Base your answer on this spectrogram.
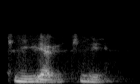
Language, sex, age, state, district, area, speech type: Dogri, male, 30-45, Jammu and Kashmir, Udhampur, rural, conversation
